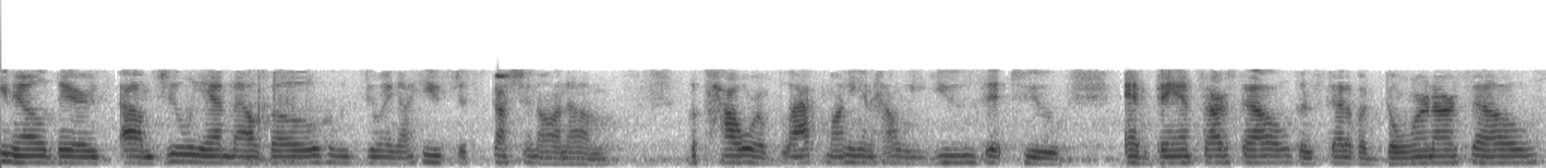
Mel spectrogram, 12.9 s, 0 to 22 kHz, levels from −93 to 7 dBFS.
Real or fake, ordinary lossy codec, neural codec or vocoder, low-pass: real; AAC, 16 kbps; none; 7.2 kHz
